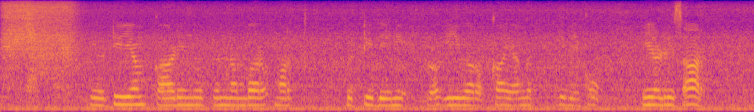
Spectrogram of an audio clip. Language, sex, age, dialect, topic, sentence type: Kannada, male, 46-50, Dharwad Kannada, banking, question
